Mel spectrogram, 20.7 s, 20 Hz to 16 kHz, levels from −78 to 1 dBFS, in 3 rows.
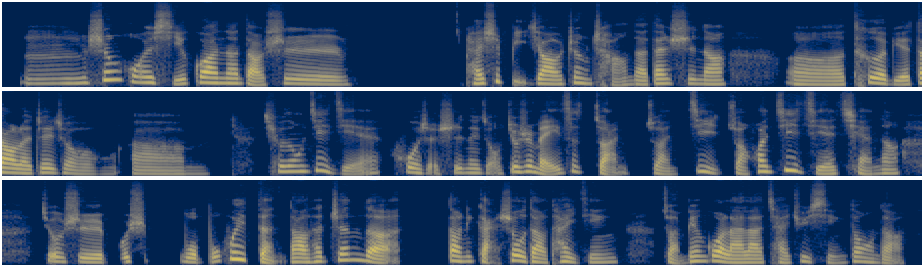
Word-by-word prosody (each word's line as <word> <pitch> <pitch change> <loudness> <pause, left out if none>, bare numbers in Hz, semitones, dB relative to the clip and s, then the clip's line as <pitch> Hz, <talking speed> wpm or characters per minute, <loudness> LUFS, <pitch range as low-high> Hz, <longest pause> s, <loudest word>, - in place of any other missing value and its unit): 嗯， 195 +2 -6
生 345 +10 +2
活 250 -7 +1
习 185 -5 -1
惯 220 +1 +6
那 205 -1 +3
倒 135 - +3
是， 170 -3 -1 0.8
还 190 - +1
是 200 - +1
比 280 -2 -9
较 185 -4 +4
正 210 0 -2
常 145 -5 -7
的。 160 -2 0
但 190 +2 +2
是 190 0 -1
呢， 170 0 +1 0.4
呃， 155 -2 -1
特 205 +3 +3
别 155 -2 +1
到 190 +2 +6
了 165 -2 +2
这 185 +3 -1
种， 135 -6 -7
呃， 135 -2 -5 0.6
秋 230 - -3
冬 235 0 -1
季 260 0 -2
节， 175 - -7
或 200 -3 -2
者 - - -6
是 - - -3
那 180 - -3
种， 170 - -7
就 220 - 0
是 230 +1 +2
每 - - +2
一 150 - -4
次 215 +6 -7
转 185 - 0
转 130 -6 -5
季 230 -6 -2
转 150 -2 -4
换 235 - +2
季 275 +4 +2
节 145 -8 -3
前 150 -3 -3
呢， 160 0 -4 0.4
就 - - 0
是， 170 -3 +1
不 185 - -1
是 - - -3 0.2
我 175 -4 +1
不 195 - -3
会 290 +4 +6
等 - - +2
到 175 -1 +5
它 195 +2 0
真 255 +5 0
的， - - +5 0.3
到 220 -2 +6
你 200 - -5
感 - - 0
受 225 -3 +4
到 175 -5 +4
它 195 +4 -1
已 175 - -2
经 165 +3 -8 0.3
转 - - -2
变 205 +1 0
过 205 -2 +7
来 150 -2 +4
了 155 0 +2
才 150 - -5
去 190 +8 -6
行 140 -5 -7
动 180 -4 -2
的。 130 -4 -4
180 Hz, 230 characters per minute, -22 LUFS, 155-205 Hz, 0.8 s, 过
